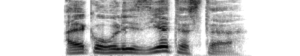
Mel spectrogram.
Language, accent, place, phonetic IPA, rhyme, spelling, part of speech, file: German, Germany, Berlin, [alkoholiˈziːɐ̯təstə], -iːɐ̯təstə, alkoholisierteste, adjective, De-alkoholisierteste.ogg
- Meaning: inflection of alkoholisiert: 1. strong/mixed nominative/accusative feminine singular superlative degree 2. strong nominative/accusative plural superlative degree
